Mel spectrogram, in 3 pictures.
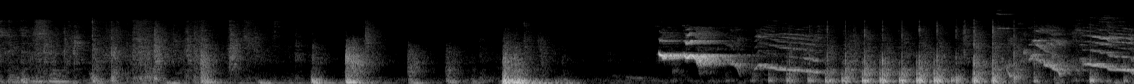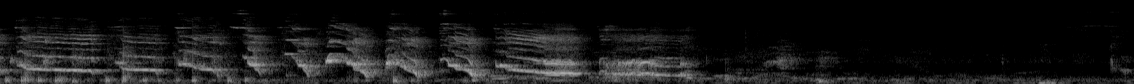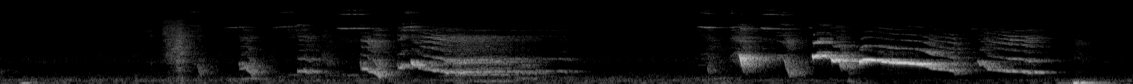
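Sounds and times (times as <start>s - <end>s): puppies whining and yelping: 6.6s - 8.5s, 9.9s - 18.4s, 24.6s - 28.5s, 29.6s - 33.2s.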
